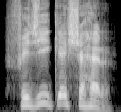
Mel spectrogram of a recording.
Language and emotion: Urdu, neutral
